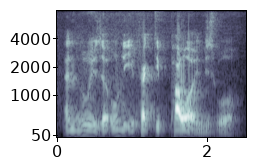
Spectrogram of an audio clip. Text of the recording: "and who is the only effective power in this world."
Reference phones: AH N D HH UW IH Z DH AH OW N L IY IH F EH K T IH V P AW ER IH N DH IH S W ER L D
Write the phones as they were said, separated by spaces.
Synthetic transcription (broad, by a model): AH N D HH UW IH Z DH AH OW N L IY IH F EH K T IH V P AW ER IH N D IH S W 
